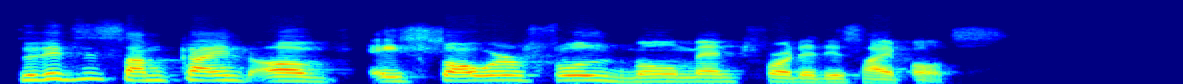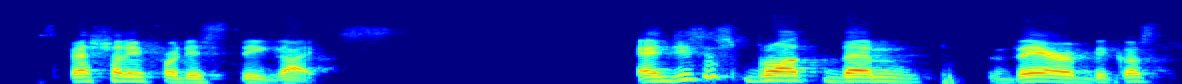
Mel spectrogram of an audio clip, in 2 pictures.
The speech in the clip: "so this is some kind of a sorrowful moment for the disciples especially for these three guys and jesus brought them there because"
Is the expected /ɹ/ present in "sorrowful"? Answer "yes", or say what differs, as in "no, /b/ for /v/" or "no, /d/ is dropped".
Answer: no, /w/ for /ɹ/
